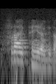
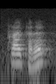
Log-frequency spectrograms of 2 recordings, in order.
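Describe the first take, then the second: First: The word begins with an h sound. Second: The word begins with a p sound. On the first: The speaker calls it wrong. "안 된다는 얘기입니다" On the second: The speaker calls it right. "피읍으로 적어야 되는데"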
